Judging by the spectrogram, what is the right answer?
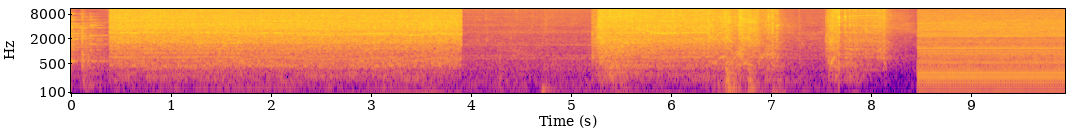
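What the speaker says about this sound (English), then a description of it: "Got my hole drilled." Power drill boring a hole in a Ford Foxbody Mustang engine bay during a turbo install, two long loud whining bursts separated by a pause, then brief short drill pulses before a different steady tone at the end.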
